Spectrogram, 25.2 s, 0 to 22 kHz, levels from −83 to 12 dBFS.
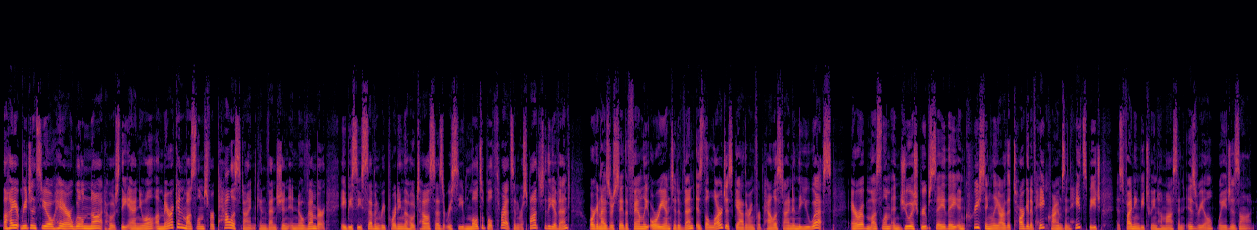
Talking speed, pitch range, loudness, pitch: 170 wpm, 155-195 Hz, -20 LUFS, 170 Hz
